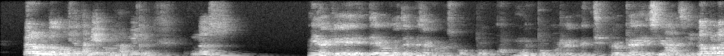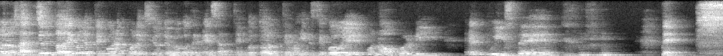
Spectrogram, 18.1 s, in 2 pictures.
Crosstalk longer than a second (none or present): present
